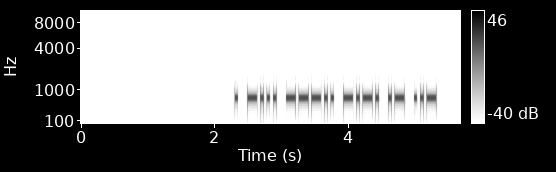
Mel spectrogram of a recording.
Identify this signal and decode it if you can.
Morse code, heard as a keyed tone, about 25 wpm, 700 Hz. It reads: EB8CAU
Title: DXCC-100 Call Signs - 6 Characters - Repeated 3x - 25wpm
